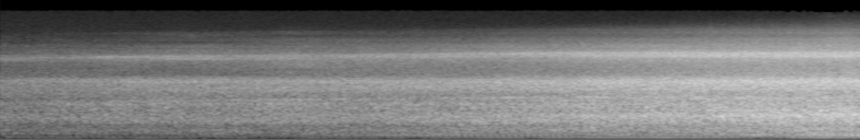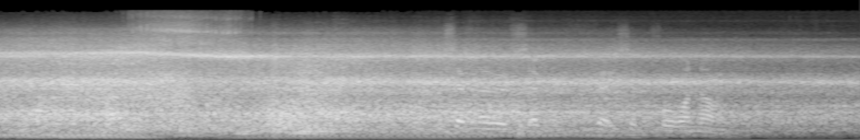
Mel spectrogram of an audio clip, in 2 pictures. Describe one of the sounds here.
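Steel wheels screech and clatter on the rails.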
